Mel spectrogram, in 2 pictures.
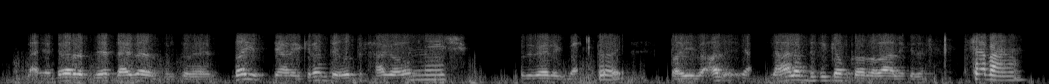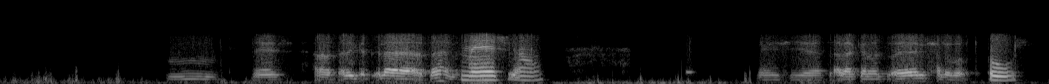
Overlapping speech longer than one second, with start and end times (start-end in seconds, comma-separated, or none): none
